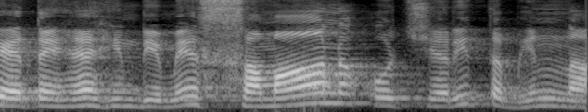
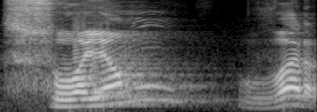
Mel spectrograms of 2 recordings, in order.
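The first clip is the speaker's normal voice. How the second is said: slow dictation; much slower than usual. Shown as a demonstration. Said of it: "तो देखो स्वयंवर".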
